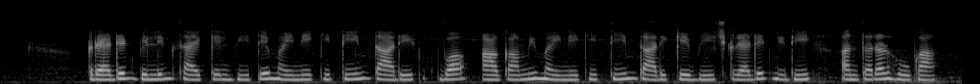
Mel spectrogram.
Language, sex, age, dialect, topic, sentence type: Hindi, female, 60-100, Kanauji Braj Bhasha, banking, statement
